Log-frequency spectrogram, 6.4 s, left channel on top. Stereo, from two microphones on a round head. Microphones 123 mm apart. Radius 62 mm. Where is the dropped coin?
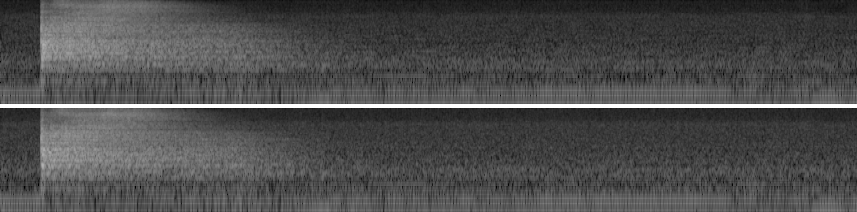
Centre (ahead or behind), 1.9 m.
